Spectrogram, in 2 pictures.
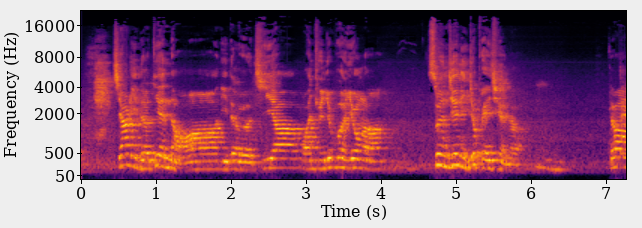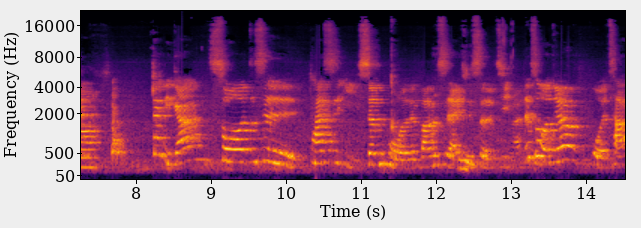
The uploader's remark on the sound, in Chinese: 錄音地點｜ 藍色咖啡館 108台北市萬華區大理街131號。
